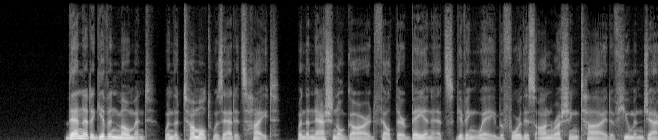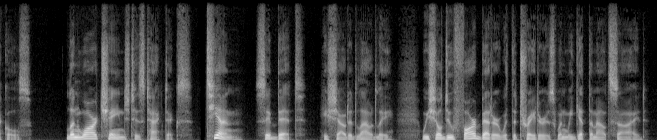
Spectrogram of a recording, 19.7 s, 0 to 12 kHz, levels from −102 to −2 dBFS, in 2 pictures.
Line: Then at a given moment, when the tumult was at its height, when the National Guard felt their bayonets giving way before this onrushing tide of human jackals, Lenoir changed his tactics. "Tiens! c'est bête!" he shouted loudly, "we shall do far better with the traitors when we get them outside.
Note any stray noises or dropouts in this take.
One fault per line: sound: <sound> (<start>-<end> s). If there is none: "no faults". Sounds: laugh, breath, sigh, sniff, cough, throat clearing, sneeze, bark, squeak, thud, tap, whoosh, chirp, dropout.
no faults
